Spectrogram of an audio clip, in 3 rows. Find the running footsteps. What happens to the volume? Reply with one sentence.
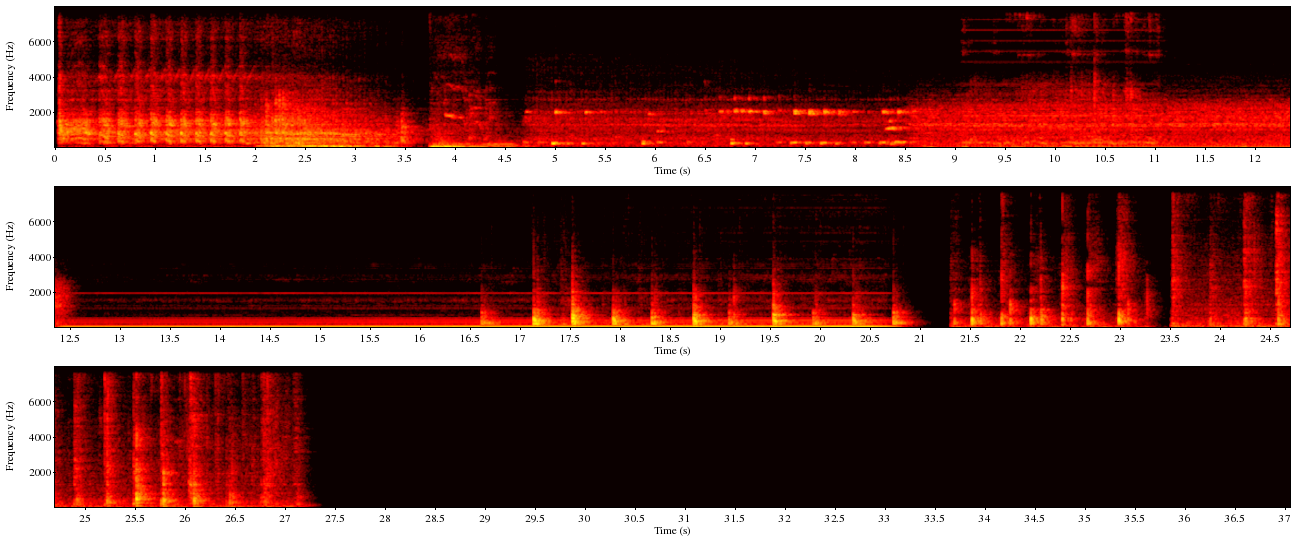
The loudness of the running footsteps goes down.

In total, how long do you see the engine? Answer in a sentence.
The engine can be heard for 21 seconds in total.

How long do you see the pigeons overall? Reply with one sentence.
You can hear the pigeons for 2 seconds altogether.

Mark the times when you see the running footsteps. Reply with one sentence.
The running footsteps can be heard from 16.6 to 27.2 s.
